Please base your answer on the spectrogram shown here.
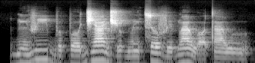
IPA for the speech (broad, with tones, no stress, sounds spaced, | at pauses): ɓ ĩ˨ v iː˦ b ʊ˨ p o˨ d͡ʒ ã˦ d͡ʒ ʊ˨ ɡʷ ĩ˨ t͡s ʊ˦ v ɪ˨ b ã˦ w ɔ˨ t ã˦ w u˨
